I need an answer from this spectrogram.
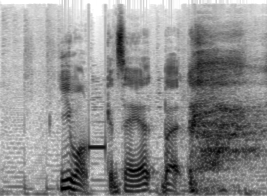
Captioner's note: beep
